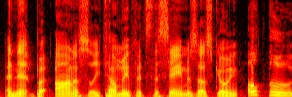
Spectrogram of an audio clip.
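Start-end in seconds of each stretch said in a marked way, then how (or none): 2.5-2.9 hint of an Indian accent. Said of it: "with an Indian".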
